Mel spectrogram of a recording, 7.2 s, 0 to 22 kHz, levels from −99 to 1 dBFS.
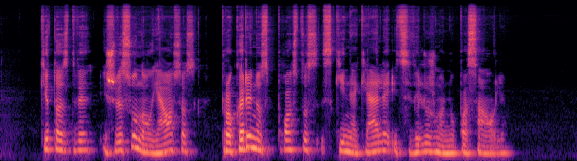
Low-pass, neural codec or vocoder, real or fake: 19.8 kHz; none; real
